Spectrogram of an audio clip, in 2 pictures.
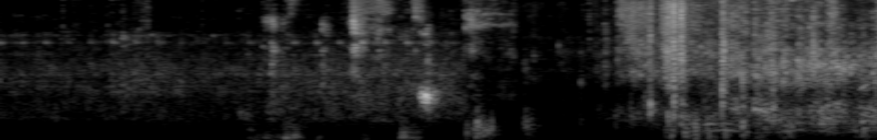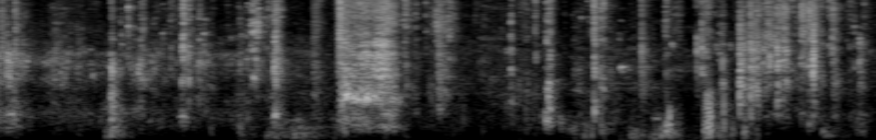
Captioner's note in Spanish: La maquinaria agrícola funciona en segundo plano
